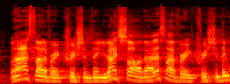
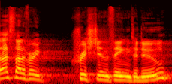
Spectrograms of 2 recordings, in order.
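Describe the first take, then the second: First: Lower, faster mock tut-tut; mock disapproving scold. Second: Said in the usual way. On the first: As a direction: mimic a prim scold, low and quick. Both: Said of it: "You've probably heard someone say".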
